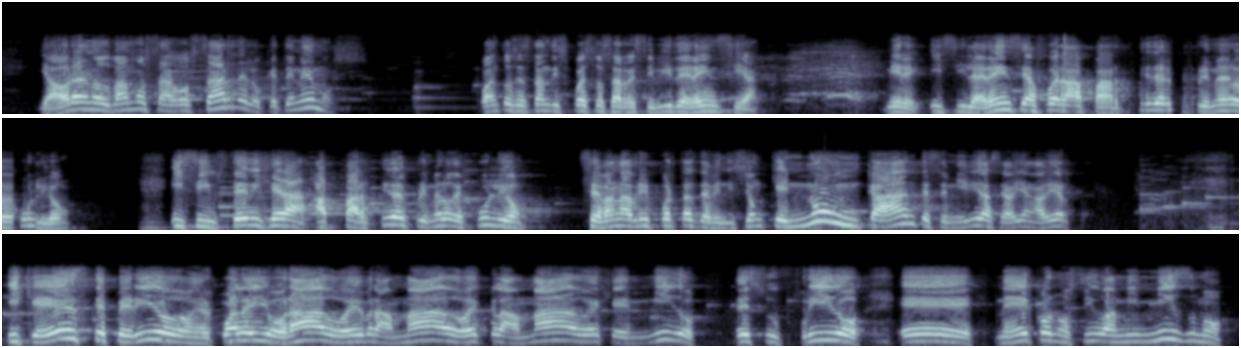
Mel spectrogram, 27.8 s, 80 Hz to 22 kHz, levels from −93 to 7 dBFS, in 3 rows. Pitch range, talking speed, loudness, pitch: 160-220 Hz, 170 wpm, -15 LUFS, 190 Hz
